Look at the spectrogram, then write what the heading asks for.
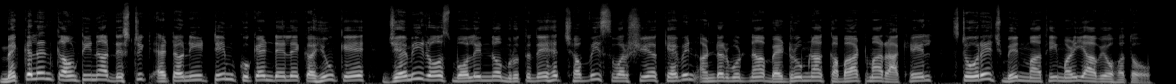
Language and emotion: Gujarati, neutral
